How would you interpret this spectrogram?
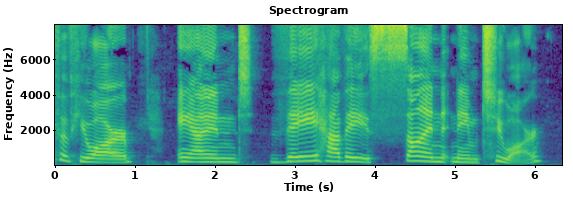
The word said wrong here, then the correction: Tuor: I do believe it is pronounced Huor and Tuor.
